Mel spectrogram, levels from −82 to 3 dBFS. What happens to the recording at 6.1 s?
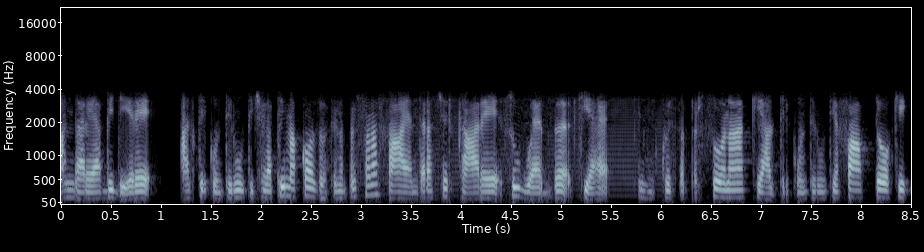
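At 6.1 s you're in the last moment of a mains buzz that started around 2.97 s, right after "che una", and cuts out at 6.16 s, just before "persona che altri." It's 60 Hz interference whose sharp switching spikes land twice per cycle, so you get a raspy 120-per-second rasp with harmonics reaching up into the kHz range, sitting well under the speech.

Underneath that, the whole clip carries G.729 codec damage. The speech is squeezed into a 300 Hz to 3.5 kHz phone band and rebuilt from a vocal tract filter plus a handful of pulses per frame, which fits an 8 kbit/s stream. That gives it a plainly rough, slightly synthetic edge.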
